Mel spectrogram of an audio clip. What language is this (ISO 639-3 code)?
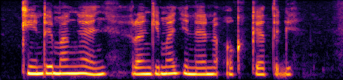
luo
